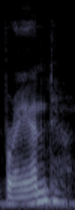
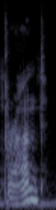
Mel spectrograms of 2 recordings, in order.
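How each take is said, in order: First: The name is said like the English word brand. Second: The name is said with a German pronunciation. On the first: It reads like the ordinary English word. "It's B-R-A-N-D, like brand" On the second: It is how the bearer of the name said it. "but he would have pronounced it Brandt"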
